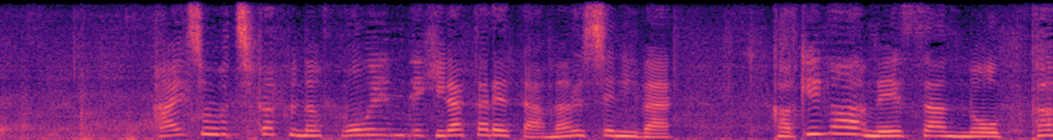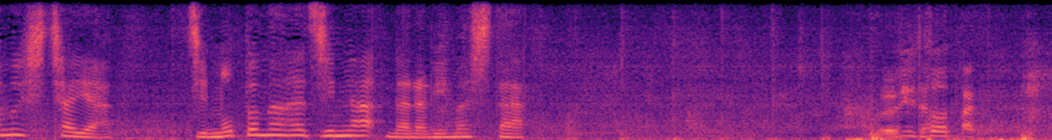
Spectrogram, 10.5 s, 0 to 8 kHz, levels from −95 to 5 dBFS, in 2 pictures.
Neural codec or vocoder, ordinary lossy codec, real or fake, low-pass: codec, 16 kHz, 0.8 kbps, ZipCodec; none; fake; none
